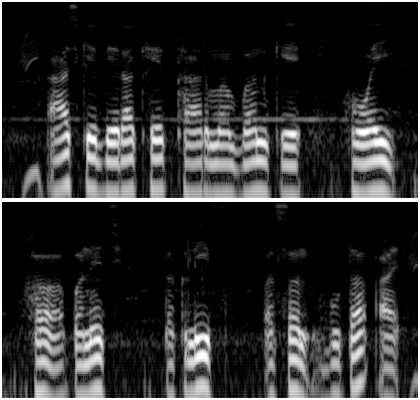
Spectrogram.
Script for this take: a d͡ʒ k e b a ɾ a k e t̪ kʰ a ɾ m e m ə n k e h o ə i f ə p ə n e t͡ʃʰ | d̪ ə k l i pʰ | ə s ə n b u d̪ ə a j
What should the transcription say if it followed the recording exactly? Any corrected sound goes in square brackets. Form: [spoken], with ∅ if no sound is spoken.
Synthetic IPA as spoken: a d͡ʒ k e b [e] ɾ a [kʰ] e t̪ kʰ a ɾ m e [b] ə n k e h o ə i [h] ə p ə n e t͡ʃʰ | [t̪] ə k l i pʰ | ə s ə n b u [t̪] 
